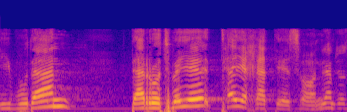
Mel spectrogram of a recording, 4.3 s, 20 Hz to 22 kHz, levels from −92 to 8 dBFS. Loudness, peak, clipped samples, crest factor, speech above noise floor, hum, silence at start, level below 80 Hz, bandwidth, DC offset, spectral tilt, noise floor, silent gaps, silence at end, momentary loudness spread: -18 LUFS; -2 dBFS; under 0.1%; 18 dB; 33 dB; none; 0 s; -40 dBFS; 7.8 kHz; under 0.1%; -5 dB/octave; -51 dBFS; none; 0 s; 15 LU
